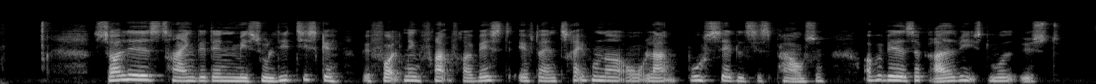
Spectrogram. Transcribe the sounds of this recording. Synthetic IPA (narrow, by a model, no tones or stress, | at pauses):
sɒ̽le̝ːð̞̩ˠst͡sʰʁaŋ̰d̥əd̥enmeso̝lid̥ʰisɡ̥əb̥e̝fɒ̽l̰ɡ̥ne̝ŋfʁam̰fʁɑ̈ʋesd̥efd̥ɐe̝nt͡sʰʁɛ̰ːhunɐð̞̩ˠʔɒ̰ːlɑ̈ŋ̰b̥used̥l̩səspʰɑ̈ʊsəʔɒ̽b̥e̝ʋḛːð̩ˠsɑɪɡ̥ʁɑ̈ð̞ˠʋḭːsd̥mo̝ð̞ˠøsd̥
